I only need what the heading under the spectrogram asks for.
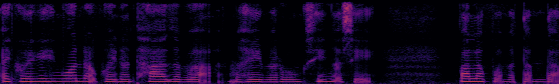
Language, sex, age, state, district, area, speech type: Manipuri, female, 30-45, Manipur, Kakching, rural, spontaneous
